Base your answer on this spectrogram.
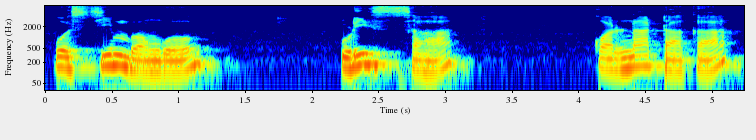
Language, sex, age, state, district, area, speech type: Bengali, male, 30-45, West Bengal, North 24 Parganas, rural, spontaneous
